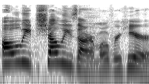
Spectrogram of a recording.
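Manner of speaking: ordinary talk, nothing marked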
